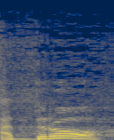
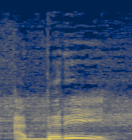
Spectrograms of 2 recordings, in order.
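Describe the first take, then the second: First: The final vowel is a plain open a. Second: The final vowel leans toward an i sound. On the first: This follows one reciter's reading tradition. "Kalau ikut Imam Hafiz adro" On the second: This follows another reciter's reading tradition. "Imam Nafi adri"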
